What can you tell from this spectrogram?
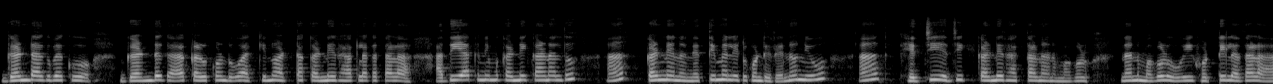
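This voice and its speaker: A man voices a stern middle-aged father in a cartoon, lecturing reproachfully with a North Karnataka Kannada accent. His voice sits high for a man, with a firm, scolding push. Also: natural voice. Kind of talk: cartoon voice acting.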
